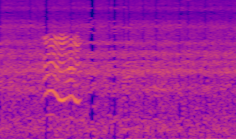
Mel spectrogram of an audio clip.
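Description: Steady rushing of white water pouring over a waterfall, with a single brief, high, wavering call about half a second in.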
